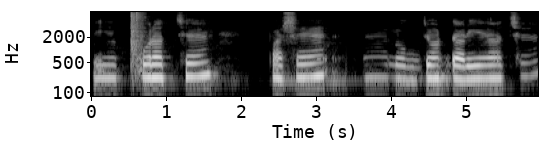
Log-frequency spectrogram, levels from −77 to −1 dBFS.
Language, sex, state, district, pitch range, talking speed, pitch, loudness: Bengali, female, West Bengal, Kolkata, 215-235 Hz, 70 wpm, 225 Hz, -23 LUFS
